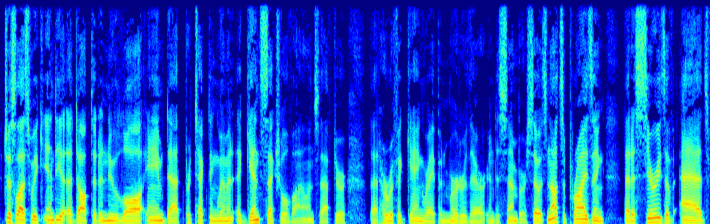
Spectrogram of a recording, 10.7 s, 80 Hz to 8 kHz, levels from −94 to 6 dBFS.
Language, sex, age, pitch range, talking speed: English, male, 30-49, 100-120 Hz, 190 wpm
